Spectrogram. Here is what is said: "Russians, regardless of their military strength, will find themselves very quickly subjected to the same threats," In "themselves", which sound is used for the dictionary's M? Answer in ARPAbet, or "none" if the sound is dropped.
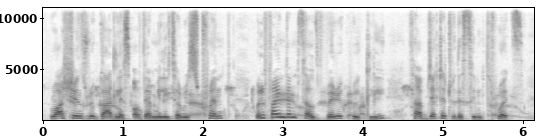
M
